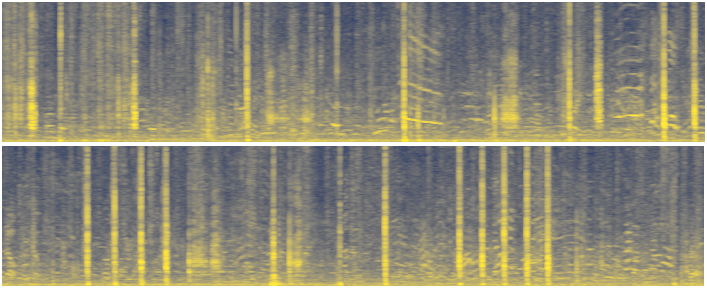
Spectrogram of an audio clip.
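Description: A knife taps against a cutting board while slicing fruit.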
